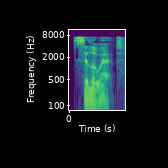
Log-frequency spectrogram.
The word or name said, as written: silhouette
